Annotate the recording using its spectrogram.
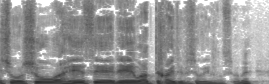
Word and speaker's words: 令和: だから言われる前に、令和っても発音しました。一番とか思い。 – あらららら。 – 最初ね、令和なのか、両和って読ませんのかと、ちょっと、どっちなんだろうと思ったんですけど、令和でしたね。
